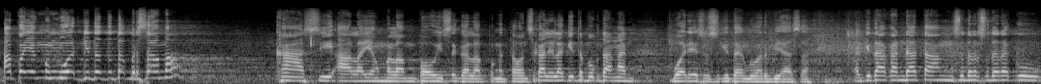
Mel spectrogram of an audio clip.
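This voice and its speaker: A man's voice: on the high side, expressive, fairly quick, slight background noise. Impassioned male pastor preaching in a hall. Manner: impassioned preaching, swinging from shouts to soft murmurs. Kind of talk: sermon. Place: church sanctuary.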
